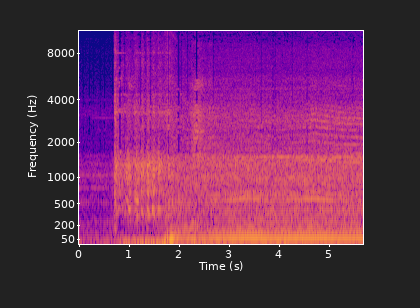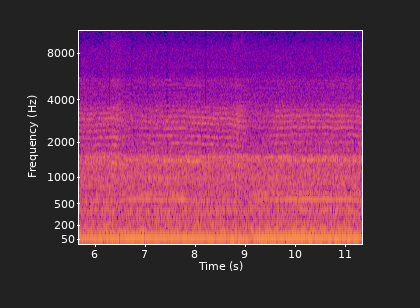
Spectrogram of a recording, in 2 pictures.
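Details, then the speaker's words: 2010 Chevrolet Traverse GM 3.6 V6 after timing chain replacement, first start with fresh oil: cranks and catches at once, settling into a smooth, quiet, even idle with no ticking or chain rattle; sounds healthy. "running so I've got fired up pretty quiet too so good deals"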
